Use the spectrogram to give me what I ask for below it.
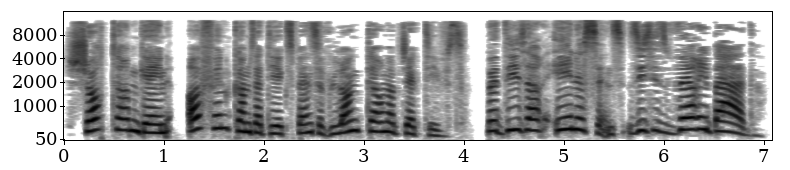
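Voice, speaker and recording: A woman's voice: high voice, animated, measured pace, darkish tone, no room sound, studio quality. An actress voicing a polite, earnest, curious female medical robot companion in a video game, with formal, precise, quaint phrasing. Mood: alarmed, urgent.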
